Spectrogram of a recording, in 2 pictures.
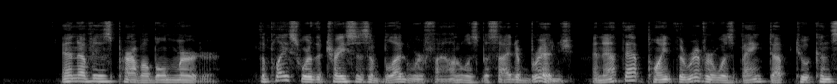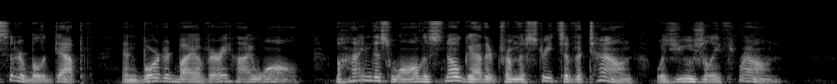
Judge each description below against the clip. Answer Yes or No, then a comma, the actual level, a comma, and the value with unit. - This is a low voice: Yes, low, 120 Hz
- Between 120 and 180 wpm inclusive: No, average, 195 wpm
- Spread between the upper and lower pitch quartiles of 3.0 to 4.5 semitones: Yes, average, 4.1 semitones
